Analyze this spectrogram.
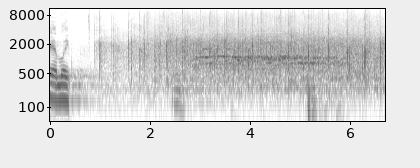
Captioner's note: audience and graduates cheer and applaud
